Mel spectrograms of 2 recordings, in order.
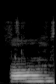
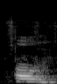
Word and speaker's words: ओम: जो ओ है इस पर रुक कर, ठीक है, कुछ समय लगाना पड़ता है। जैसे ओम, ठीक है, जब हम इसका उच्चारण कर रहे हैं तो हमें एक शब्द पर ओ है उस पर रुकना होता है, ठीक है, कोई भी है।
